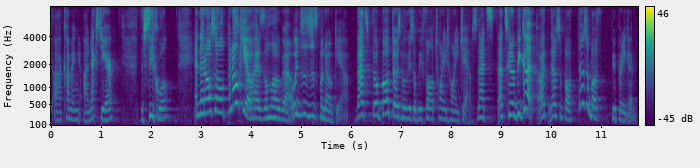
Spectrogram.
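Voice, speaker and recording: A woman hosting an entertainment reaction show, giving excitable, emphatic, chatty and informal commentary. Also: a little high.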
